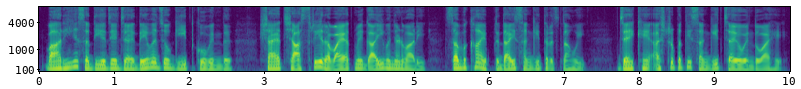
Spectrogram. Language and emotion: Sindhi, neutral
